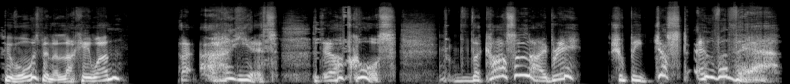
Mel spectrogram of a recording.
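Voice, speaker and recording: A man voicing an elderly, cursed little monster king in a video game, pompous, excitable and theatrical, with old-fashioned, blustering wording and a doting father's temper. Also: high-pitched, unhurried, slightly rough, no echo, studio quality, exaggerated voice. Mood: musing.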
